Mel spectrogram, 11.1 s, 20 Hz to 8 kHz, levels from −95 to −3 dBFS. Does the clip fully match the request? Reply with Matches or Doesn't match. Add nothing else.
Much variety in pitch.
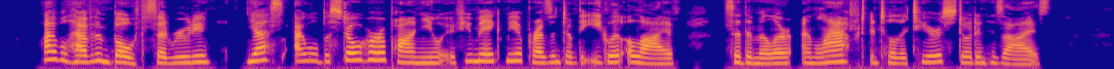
Doesn't match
